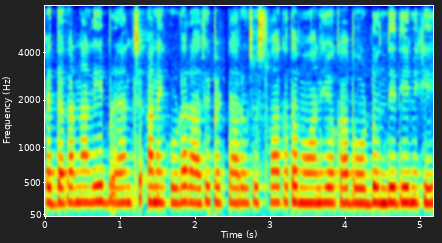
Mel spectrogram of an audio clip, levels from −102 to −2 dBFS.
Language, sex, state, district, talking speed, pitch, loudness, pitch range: Telugu, female, Andhra Pradesh, Chittoor, 150 wpm, 220 Hz, -16 LUFS, 215-225 Hz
